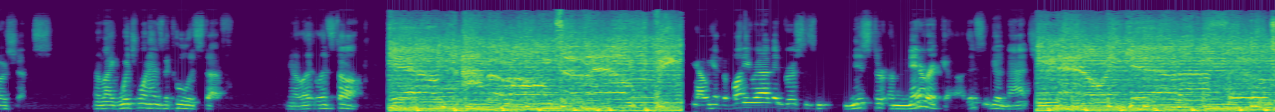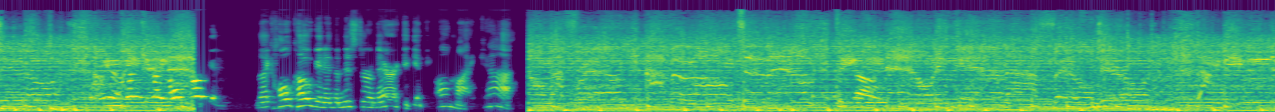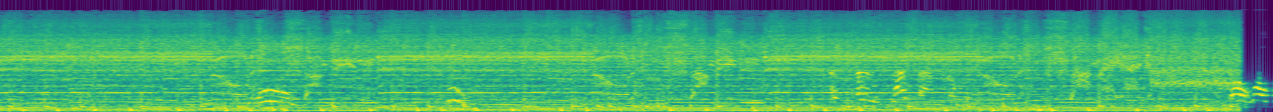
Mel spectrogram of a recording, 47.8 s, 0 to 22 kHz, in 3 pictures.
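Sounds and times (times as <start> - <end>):
speech: 0.0 - 3.0, 3.6 - 8.0, 8.8 - 18.5, 19.2 - 22.5, 26.4 - 30.1, 47.3 - 47.7
recorded rock song with distorted guitars and pounding drums: 4.9 - 8.6, 13.0 - 18.4, 22.6 - 47.4
rock singer screaming hoarsely: 17.0 - 18.4, 33.2 - 36.1, 36.9 - 39.5.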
